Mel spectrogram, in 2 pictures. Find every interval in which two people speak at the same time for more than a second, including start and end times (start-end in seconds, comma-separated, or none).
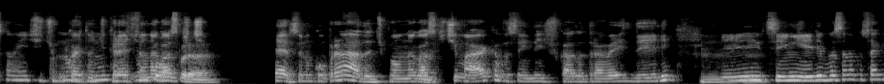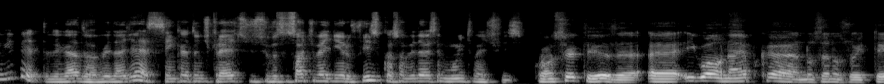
0.6-2.1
